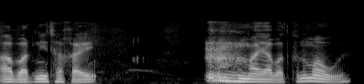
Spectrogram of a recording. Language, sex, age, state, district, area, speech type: Bodo, male, 60+, Assam, Baksa, rural, spontaneous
